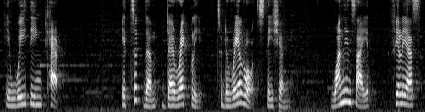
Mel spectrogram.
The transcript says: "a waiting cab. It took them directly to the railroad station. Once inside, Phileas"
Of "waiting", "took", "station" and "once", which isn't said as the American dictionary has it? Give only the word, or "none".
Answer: once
